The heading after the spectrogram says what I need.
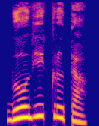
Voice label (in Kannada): "ಖಾತೆಕಿರ್ದಿ", Kannada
